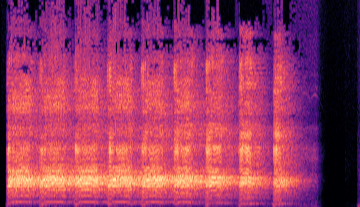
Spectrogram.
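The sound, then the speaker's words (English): A raspy hen duck call blown by a caller opening his throat for extra rasp, about eight loud, harsh quacks in a quick steady run that ease off slightly at the end before stopping. “That's raspy. Real raspy.”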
